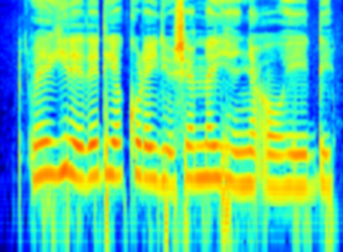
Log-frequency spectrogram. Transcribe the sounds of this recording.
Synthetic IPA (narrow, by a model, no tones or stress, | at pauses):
weɣiɾeɾeɾijakoɾaiɾiɔʃjanaiɦɛɲa̰ʔɔheːde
